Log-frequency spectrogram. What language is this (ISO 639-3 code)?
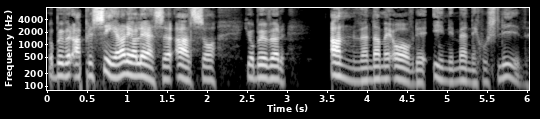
swe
